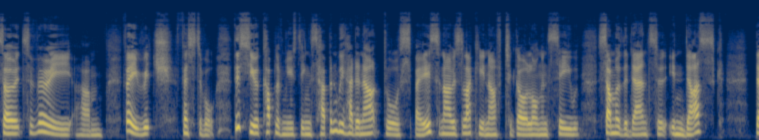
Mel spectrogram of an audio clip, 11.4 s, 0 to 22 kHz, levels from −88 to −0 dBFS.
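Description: Listening closely to the speech, nothing stood out as a technical problem at any point.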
